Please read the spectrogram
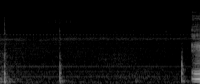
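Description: A faint steady hum under quiet room tone, with two light clicks, one about half a second in and one near the end.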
